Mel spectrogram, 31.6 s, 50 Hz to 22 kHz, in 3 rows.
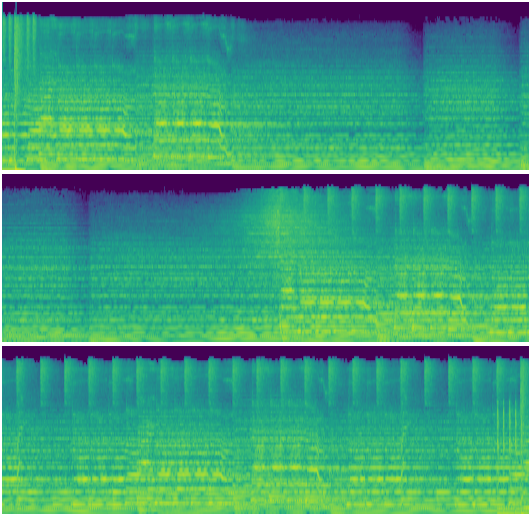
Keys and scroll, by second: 0.9 super+-, 19.3 super+c, 27.2 super+v, 31.5 super+c.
